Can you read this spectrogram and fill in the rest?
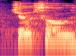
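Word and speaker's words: Joseon: bottom we have the uh where is it joson kingdom that's the correct pronunciation uh there in korea uh movement alliance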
